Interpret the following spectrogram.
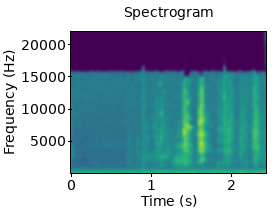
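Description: Quiet war-film soundtrack: a steady low drone with a couple of short high rustles a little past halfway.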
